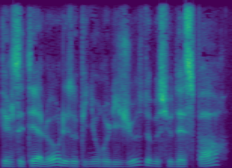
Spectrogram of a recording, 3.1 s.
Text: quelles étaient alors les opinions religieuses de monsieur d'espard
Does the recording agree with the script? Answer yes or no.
yes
